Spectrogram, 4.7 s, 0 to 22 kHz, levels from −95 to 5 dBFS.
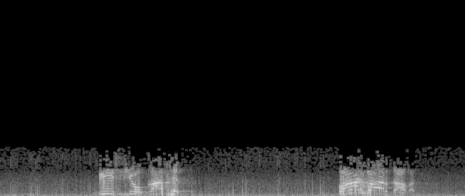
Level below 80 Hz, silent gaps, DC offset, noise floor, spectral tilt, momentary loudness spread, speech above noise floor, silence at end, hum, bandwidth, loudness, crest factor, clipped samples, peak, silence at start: -42 dBFS; none; under 0.1%; -39 dBFS; -3.5 dB/octave; 25 LU; 19 dB; 0 s; none; 5.6 kHz; -19 LUFS; 20 dB; under 0.1%; -4 dBFS; 0.05 s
